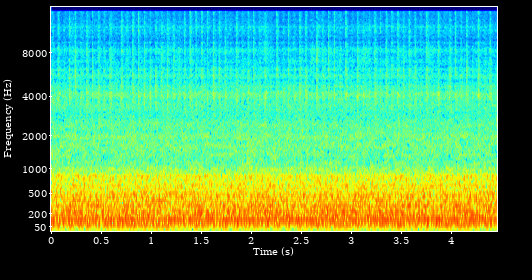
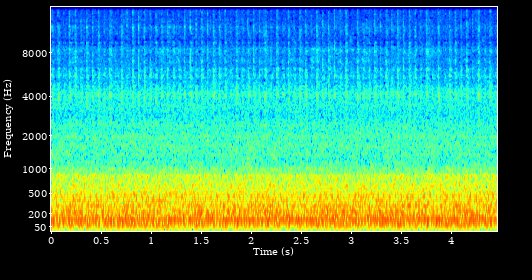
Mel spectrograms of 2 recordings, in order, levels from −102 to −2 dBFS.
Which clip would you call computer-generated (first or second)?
first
